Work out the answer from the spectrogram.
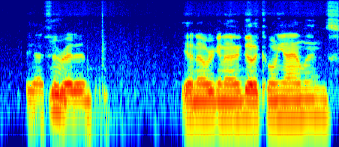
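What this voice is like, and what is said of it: Usual voice. Nothing is said of it.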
